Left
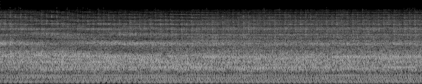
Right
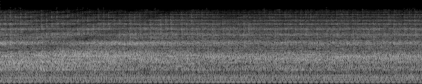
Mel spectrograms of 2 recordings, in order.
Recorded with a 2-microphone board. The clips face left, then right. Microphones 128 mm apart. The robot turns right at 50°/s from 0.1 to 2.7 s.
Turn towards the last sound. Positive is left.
turn(degrees=105)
